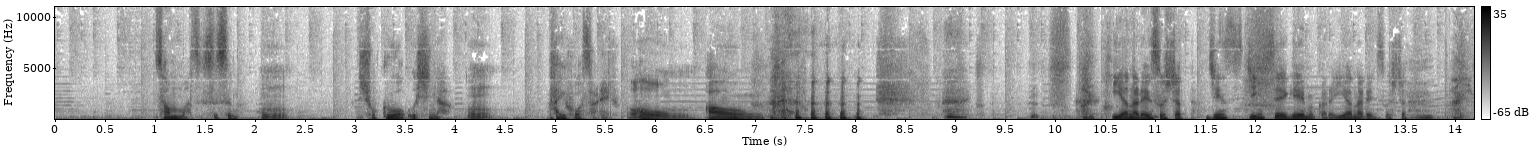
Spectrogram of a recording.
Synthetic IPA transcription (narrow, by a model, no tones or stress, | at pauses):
sãmːasɨ̥sɨsɨmɯ̟ | ɕo̞kɯ̟o̞ʔɯ̟ɕinaɯ̟ | k̪ʰaiho̞ːsaɾe̞ɾɯ̟ | a | ijanaɾẽ̞ɰ̃soɕi̥t͡ɕat̪ːḁd͡ʑĩd͡ʑĩɰ̃se̞ːɡʲe̞ːmɯ̟kaɾaijanaɾẽ̞ɰ̃so̞ːɕi̥t͡ɕat̪ːḁ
